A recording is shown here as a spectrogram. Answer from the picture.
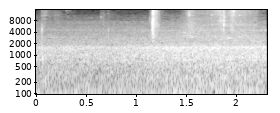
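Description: Steady outdoor background noise, an even rumble and hiss such as distant street traffic or wind on a phone microphone, with one short click a little after a second in.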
